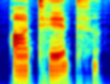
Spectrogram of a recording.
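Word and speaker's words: Arthit: Yeah, it's spelled Arthid, but I think it might be Artid or something like that. I think the TH is like a hard T sound.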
